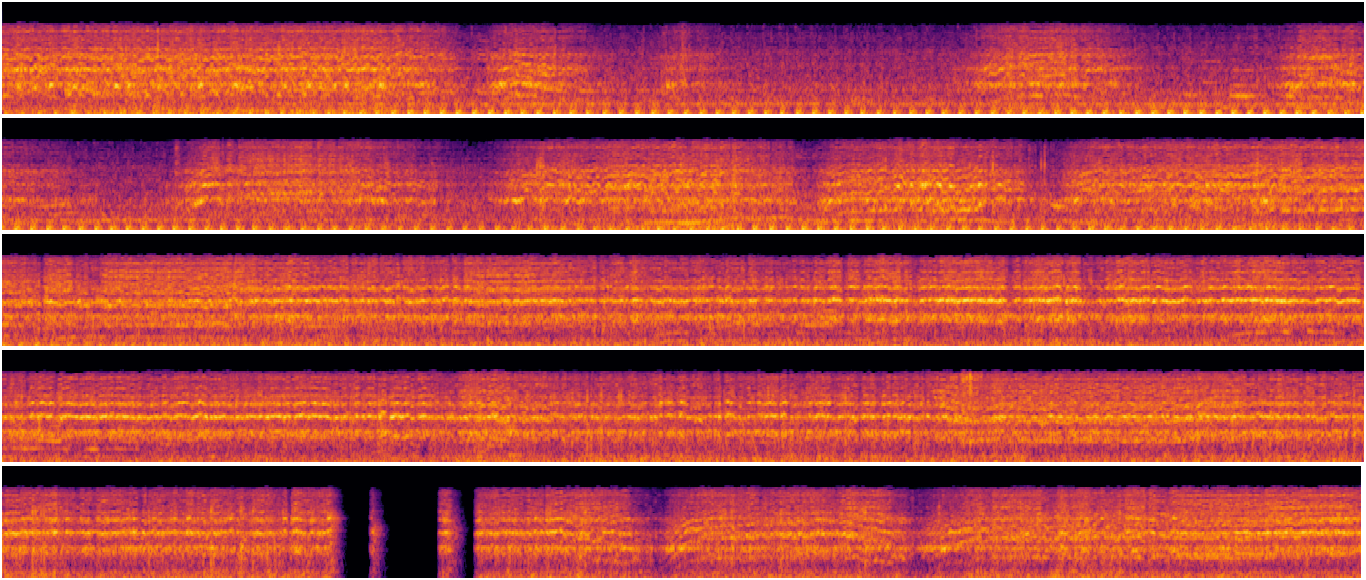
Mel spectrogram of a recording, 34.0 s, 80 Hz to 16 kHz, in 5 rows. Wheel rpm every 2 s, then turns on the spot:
190, 80, 30, 40, 100, 120, 150, 210, 230, 240, 230, 230, 230, 220, 190, 130, 180.
none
